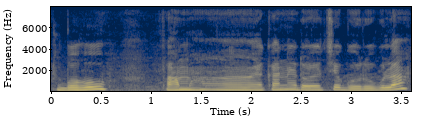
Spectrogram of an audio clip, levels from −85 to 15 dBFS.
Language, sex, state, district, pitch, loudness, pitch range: Bengali, male, Assam, Hailakandi, 175 Hz, -17 LUFS, 170-195 Hz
